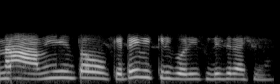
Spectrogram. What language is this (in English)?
Bangla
